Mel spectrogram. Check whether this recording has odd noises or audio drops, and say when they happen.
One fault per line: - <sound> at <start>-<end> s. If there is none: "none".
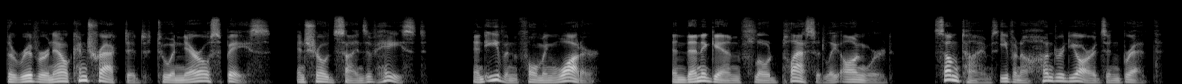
none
